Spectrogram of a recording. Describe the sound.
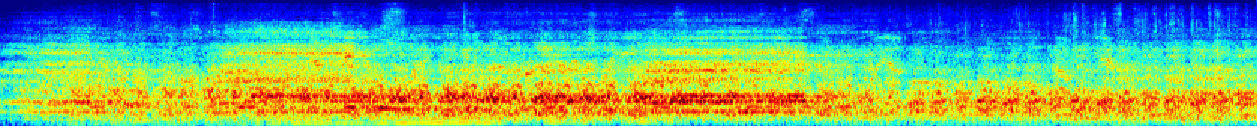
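A garden railroad model train runs with a steady, busy whirring clatter that holds at an even level throughout, while murmuring voices carry on underneath.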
